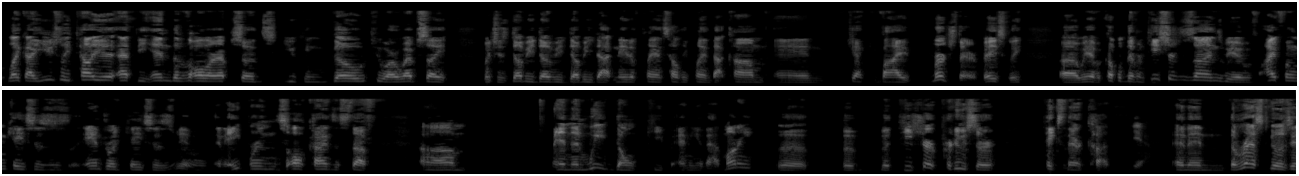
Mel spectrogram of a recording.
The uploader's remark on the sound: record their thoughts on their drive home from Delaware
